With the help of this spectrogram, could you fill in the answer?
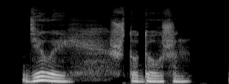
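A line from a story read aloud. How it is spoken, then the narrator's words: Sigh. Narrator (Russian): вздохнул он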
